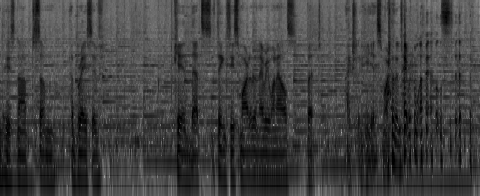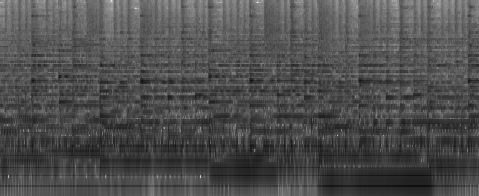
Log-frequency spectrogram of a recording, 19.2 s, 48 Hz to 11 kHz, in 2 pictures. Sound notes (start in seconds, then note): 7.7 laughs; 10.6 upbeat music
